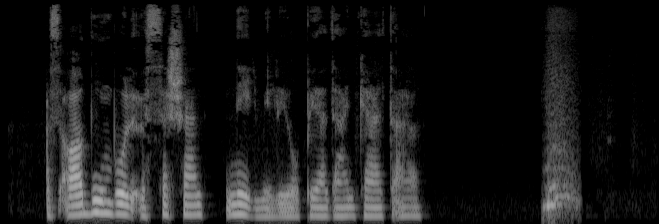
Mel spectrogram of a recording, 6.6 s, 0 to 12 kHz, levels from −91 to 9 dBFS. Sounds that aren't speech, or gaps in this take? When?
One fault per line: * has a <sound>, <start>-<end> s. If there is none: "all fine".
* has a whoosh, 5.4-5.8 s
